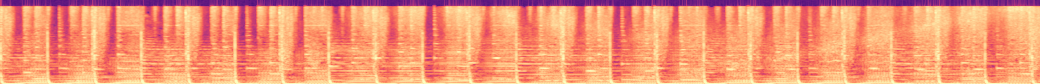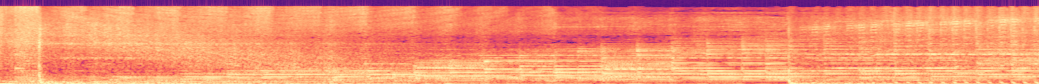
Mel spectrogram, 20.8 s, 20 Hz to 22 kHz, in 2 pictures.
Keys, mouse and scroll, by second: 11.1 click, 12.2 click, 14.0-15.7 drag.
